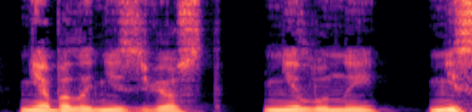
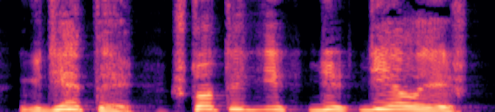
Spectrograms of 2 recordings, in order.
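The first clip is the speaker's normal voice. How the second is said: frightened; 13 semitones higher, 5 dB louder, slower than usual. Acted. Dudley frightened in the dark.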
